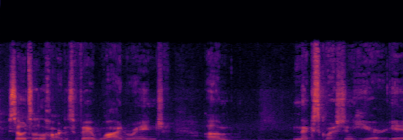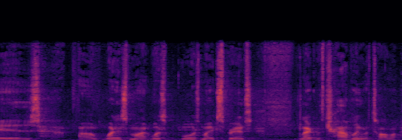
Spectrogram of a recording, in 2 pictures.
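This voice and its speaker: A man in his fifties with a low voice talks haltingly into a computer webcam, stopping for ums and restarting his sentences as he goes. It is an unrehearsed self-recorded introduction, with a faint hiss of noise behind him. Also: fairly bright tone. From Long Island, New York. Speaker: interior designer.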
